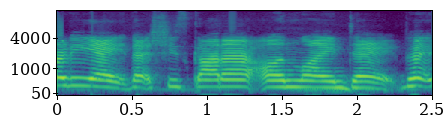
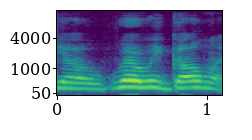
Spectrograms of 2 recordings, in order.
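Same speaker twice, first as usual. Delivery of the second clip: teen voice forced into a fake deep pitch; 4 semitones lower than usual. Retelling being interrupted while writing, the speaker quotes a 16-year-old kid in a fake low teen voice. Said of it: "Trying to make his voice sound low".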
